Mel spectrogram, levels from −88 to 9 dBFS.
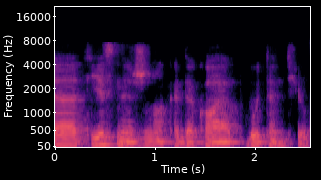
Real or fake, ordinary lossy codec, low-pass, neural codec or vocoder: real; AAC, 32 kbps; 7.2 kHz; none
